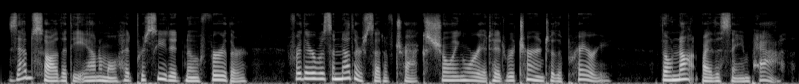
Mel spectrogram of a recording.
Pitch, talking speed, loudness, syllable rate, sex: 185 Hz, 220 wpm, -19 LUFS, 6.3 syllables/s, female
